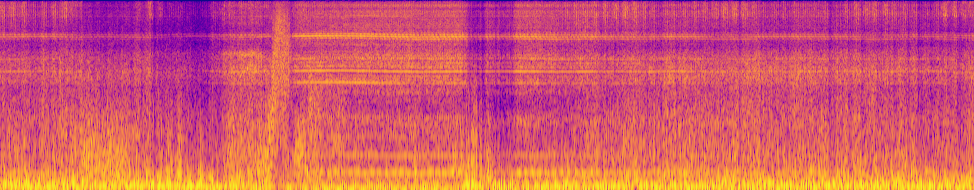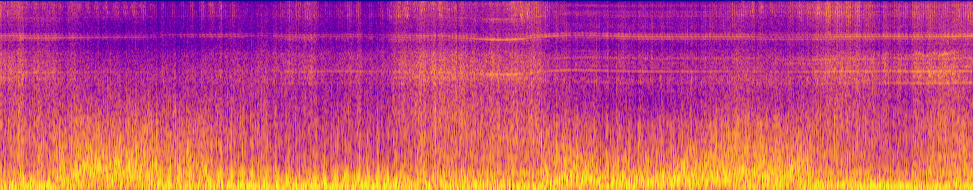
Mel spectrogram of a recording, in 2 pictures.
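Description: A model helicopter's motor whines loudly and steadily, rising and falling in pitch.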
